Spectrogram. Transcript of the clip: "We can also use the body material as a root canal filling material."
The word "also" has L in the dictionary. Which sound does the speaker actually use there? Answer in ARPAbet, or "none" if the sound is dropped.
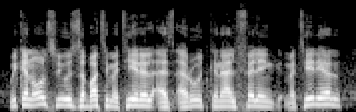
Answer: L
